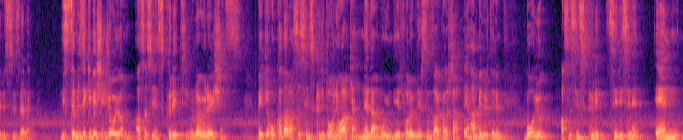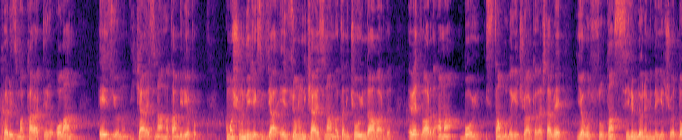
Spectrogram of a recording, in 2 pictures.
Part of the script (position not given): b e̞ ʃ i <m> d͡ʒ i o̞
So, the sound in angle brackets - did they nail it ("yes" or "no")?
no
